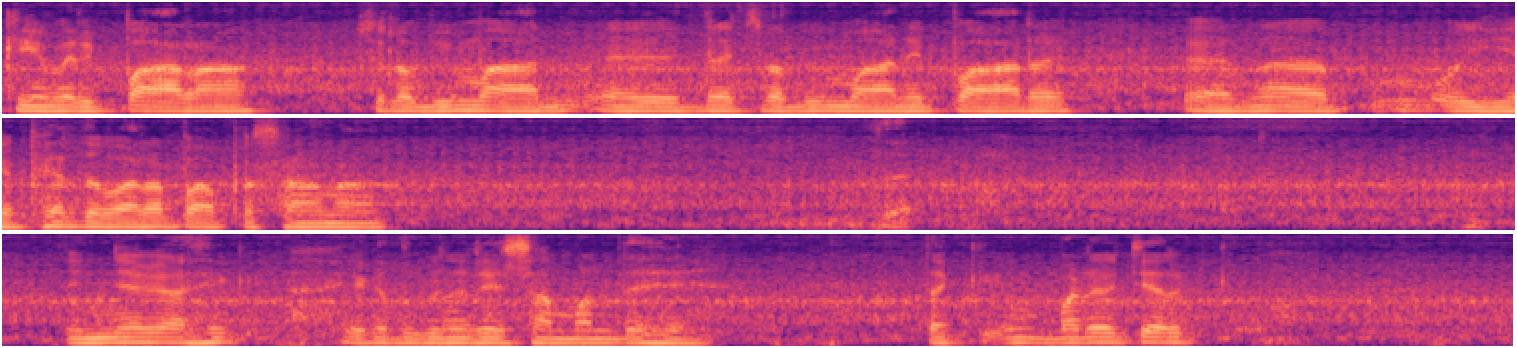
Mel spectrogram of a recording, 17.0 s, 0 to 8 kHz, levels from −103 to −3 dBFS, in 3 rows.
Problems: constant background noise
